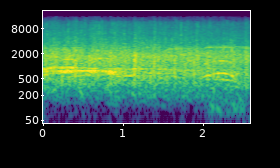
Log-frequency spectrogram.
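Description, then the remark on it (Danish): An audience at a film event claps steadily in a dense, unbroken wash of many hands, showing how many have seen the film this evening. It stays loud and even throughout, with faint voices mixed in beneath. “Okay, og hvor mange giver til udtryk via klap, hvor mange har set filmen her til aften?”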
